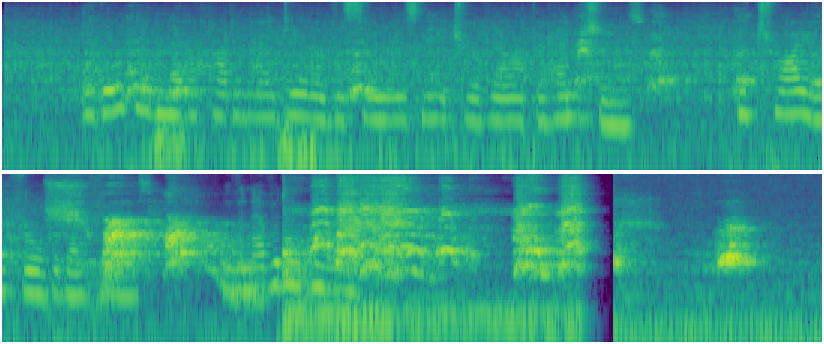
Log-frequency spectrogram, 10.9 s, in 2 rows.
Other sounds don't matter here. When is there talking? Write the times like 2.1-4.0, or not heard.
0.5-7.9.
